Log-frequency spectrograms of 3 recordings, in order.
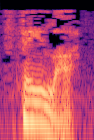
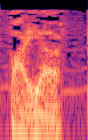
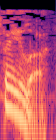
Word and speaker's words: Failla: His name is pronounced Faila. Faila. It's spelled F-A-I-L-L-A. So people go Faya, Faila. You know, but it's Faila.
